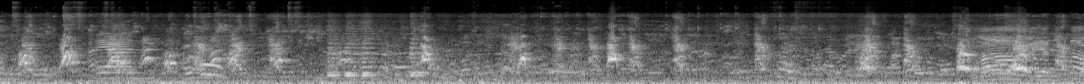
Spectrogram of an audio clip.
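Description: A three-and-a-half-month-old male Pomeranian puppy at a pet market yips and barks repeatedly in sharp, high bursts under a vendor's steady talk, with other dogs whimpering nearby and a vehicle horn tooting in the busy background.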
